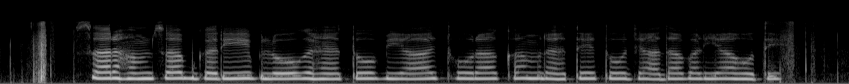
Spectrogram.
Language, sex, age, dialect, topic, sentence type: Magahi, female, 18-24, Northeastern/Surjapuri, banking, question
